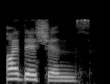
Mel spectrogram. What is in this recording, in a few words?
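"auditions", British English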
